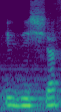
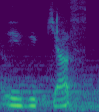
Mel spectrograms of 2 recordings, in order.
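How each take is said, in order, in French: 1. Le 'ch' se prononce comme un son 'sh'. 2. Le 'ch' se prononce comme un son 'k'. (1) "je pense que c'est Ézéchias" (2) "c'est pas Ézéchias"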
